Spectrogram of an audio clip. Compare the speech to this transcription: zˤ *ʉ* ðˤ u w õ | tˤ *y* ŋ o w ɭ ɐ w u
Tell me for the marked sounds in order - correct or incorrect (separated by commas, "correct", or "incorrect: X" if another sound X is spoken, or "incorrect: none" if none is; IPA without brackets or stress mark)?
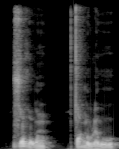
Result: correct, incorrect: u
